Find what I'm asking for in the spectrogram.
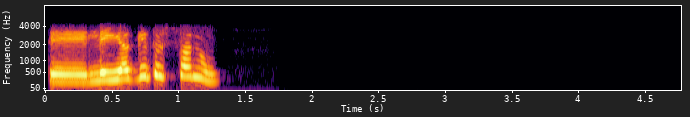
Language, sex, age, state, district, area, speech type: Dogri, female, 18-30, Jammu and Kashmir, Samba, rural, conversation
